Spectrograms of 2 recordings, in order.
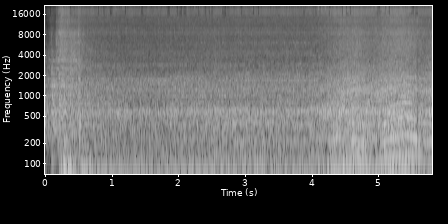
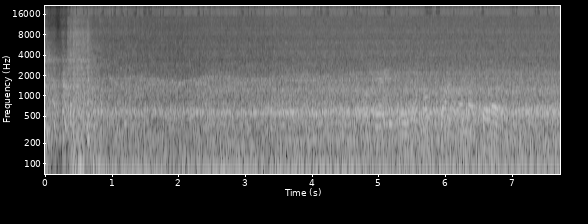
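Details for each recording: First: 1994 Buick 3800 tuned port, cylinders one and four firing again: steady even idle, no stumble; coil leaking, number four plug gap wide, plugs, wires and coil to be replaced. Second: 1994 Buick 3800 tuned port, pre-OBD2 with no misfire counting, running very poor: lumpy loping idle with missing pulses; one coil pack not firing its two cylinders, coil or ignition module suspected.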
